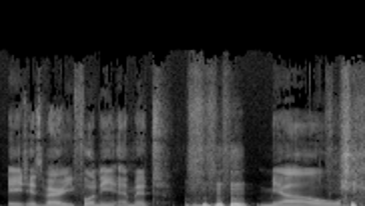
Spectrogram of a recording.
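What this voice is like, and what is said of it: Drawling, sarcastic cat impression. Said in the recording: “good impression of Tiger. I can't believe you got his voice so good ... drawl and sarcastic he is when he says that. Like classic cat.”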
